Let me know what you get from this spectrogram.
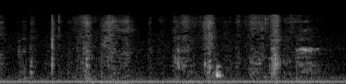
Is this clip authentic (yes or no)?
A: yes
